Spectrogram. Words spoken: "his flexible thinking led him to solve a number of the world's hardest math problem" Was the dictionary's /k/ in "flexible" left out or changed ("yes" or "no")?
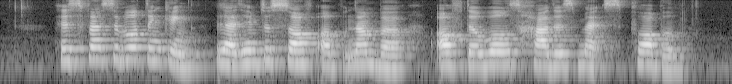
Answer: yes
